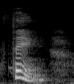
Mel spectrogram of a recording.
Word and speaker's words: thing: And number 9 is thing. Remember to put your tongue between your teeth for the TH sound.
